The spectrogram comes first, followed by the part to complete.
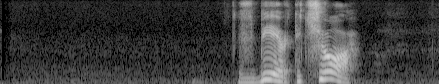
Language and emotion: Russian, angry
